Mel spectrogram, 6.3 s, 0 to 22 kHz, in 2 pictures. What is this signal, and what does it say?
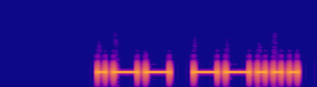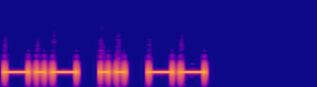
Morse code, heard as a keyed tone, about 15 wpm, 700 Hz. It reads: W7KIM
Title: USA Call Signs - 5 Characters - 15wpm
